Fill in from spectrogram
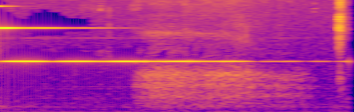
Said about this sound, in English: And just use the sound of the bell to bring your focus and attention to this moment, being fully present.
